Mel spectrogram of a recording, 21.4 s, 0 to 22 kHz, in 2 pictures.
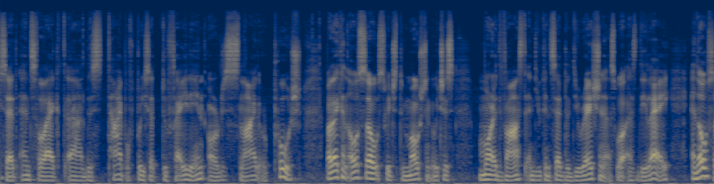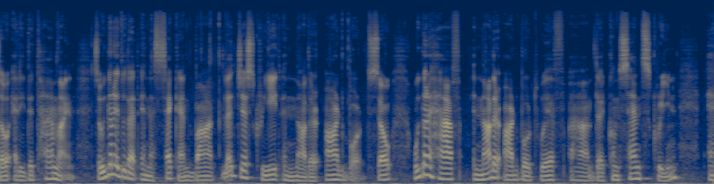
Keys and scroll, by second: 14.0 super+-, 16.2 super+d, 20.8 super+=.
